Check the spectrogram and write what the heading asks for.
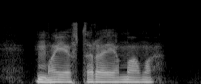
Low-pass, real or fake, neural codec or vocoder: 7.2 kHz; real; none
